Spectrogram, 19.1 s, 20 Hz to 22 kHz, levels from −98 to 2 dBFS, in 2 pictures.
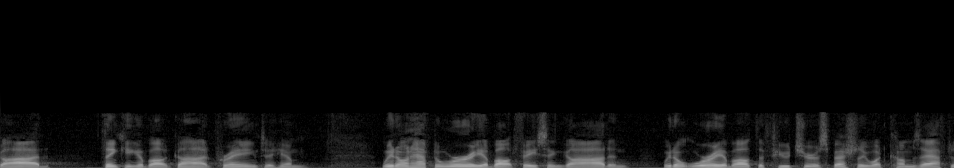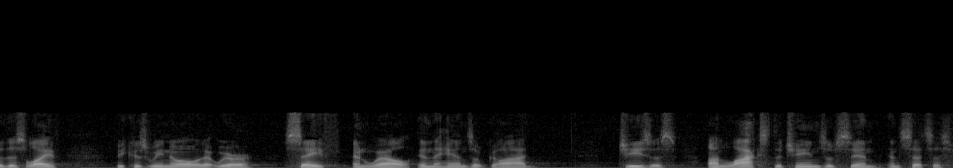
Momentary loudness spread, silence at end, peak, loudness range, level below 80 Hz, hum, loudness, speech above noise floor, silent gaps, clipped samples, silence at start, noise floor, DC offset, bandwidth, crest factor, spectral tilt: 13 LU; 0.05 s; -24 dBFS; 6 LU; -78 dBFS; none; -44 LUFS; 36 dB; none; under 0.1%; 0 s; -79 dBFS; under 0.1%; 7.6 kHz; 20 dB; -7.5 dB/octave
